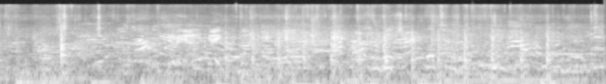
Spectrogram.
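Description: Indistinct chatter of several voices, with music playing underneath.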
